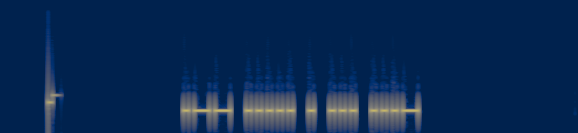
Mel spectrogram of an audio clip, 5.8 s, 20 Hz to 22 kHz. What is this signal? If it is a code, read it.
Morse code, heard as a keyed tone, about 22 wpm, 700 Hz. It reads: W5ESV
